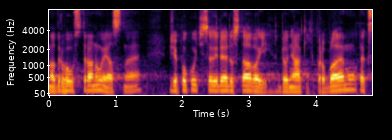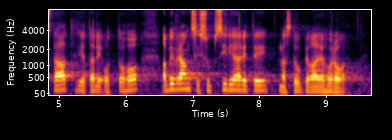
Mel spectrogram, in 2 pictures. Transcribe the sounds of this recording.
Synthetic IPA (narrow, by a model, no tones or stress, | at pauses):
nad̪ɾuɦo̞wst̪ɾanujɛjasnɛː | ʒɛpo̞kucsɛlɪdɛːdo̞st̪aːvajiːdo̞ɲɛjakiːxpɾo̞blɛːmuːt̪akst̪aːt̪jɛt̪adɪʔo̞t̪ːo̞ɦo̞ʔabɪvɾaːmt͡sɪsupsɪdɪaɾɪt̪ɪnast̪o̞wpɪlajɛɦo̞ɾo̞lɛ̰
